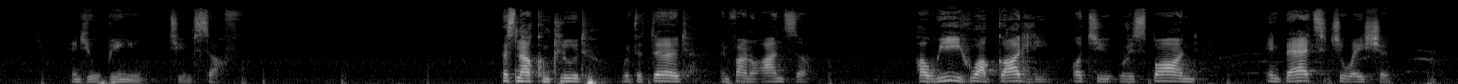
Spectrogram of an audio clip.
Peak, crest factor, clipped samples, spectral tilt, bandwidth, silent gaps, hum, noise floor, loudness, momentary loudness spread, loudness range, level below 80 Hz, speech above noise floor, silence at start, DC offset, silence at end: -8 dBFS; 26 dB; under 0.1%; -3.5 dB/octave; 16 kHz; none; none; -63 dBFS; -31 LUFS; 19 LU; 10 LU; -48 dBFS; 32 dB; 0.4 s; under 0.1%; 0.25 s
